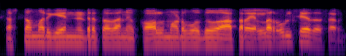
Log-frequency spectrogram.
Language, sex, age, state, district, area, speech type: Kannada, male, 18-30, Karnataka, Koppal, rural, conversation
